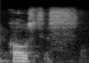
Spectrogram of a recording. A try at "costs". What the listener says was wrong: Costs. Perfect.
